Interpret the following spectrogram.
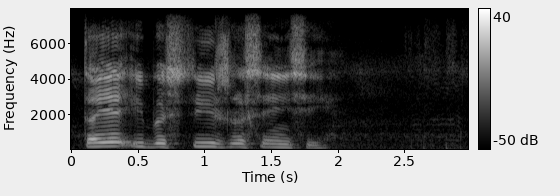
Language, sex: Afrikaans, male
